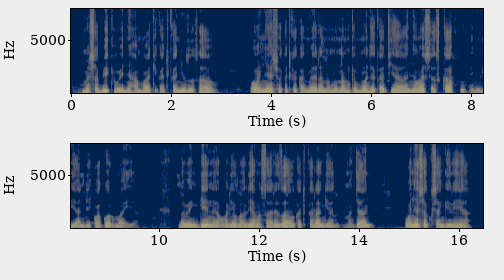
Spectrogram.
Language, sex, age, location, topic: Swahili, male, 25-35, Kisii, government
